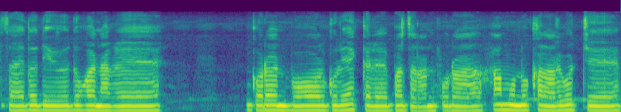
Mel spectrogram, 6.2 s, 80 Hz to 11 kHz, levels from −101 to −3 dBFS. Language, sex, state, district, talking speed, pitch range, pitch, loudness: Chakma, male, Tripura, Dhalai, 125 wpm, 135-140 Hz, 135 Hz, -12 LUFS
